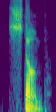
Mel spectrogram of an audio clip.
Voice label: "stump", American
